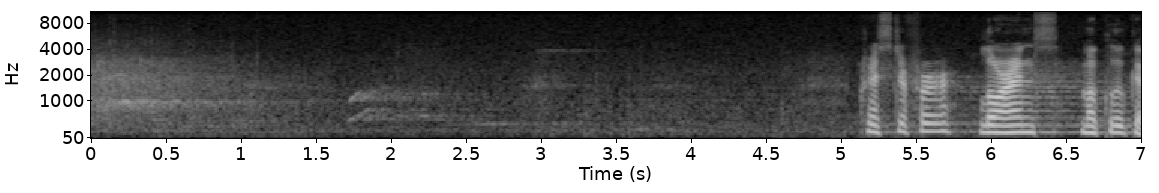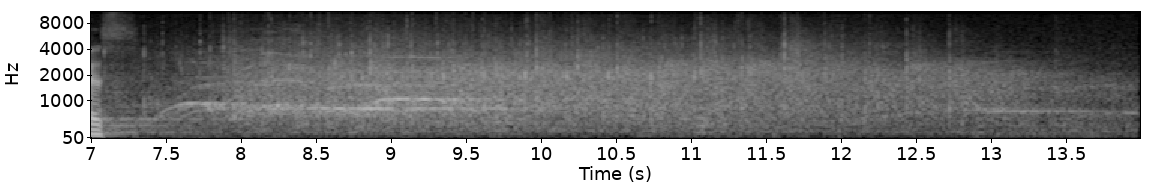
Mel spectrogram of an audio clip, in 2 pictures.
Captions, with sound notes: Kristopher Lawrence McLucas. (audience cheering)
